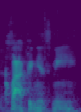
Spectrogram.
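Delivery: usual speaking voice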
